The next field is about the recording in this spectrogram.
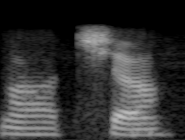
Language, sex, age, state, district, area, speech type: Urdu, male, 18-30, Delhi, North West Delhi, urban, conversation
